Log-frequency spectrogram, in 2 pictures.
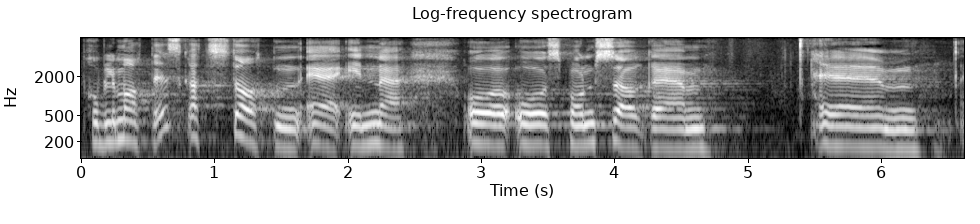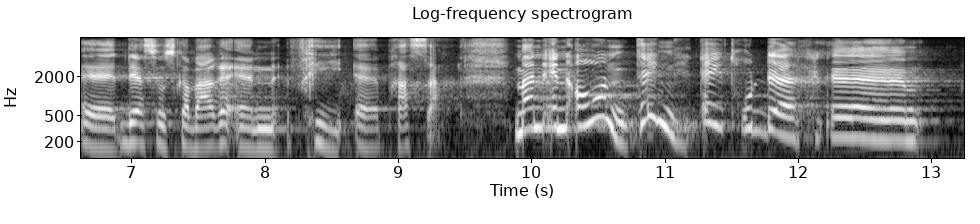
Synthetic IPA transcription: pʰɾʊblɛmɑːt̪ɪskɑt̪st̪ɑːt̪n̩ɛʔɪnːəʔɔʔɔspɔnsəɾ | d̪ɛsɔmskɑlʋæːɾəʔɛnfʁiːpʰɾɛsːə̰mɛnɛnɑːn̩t̪ʰɪŋɛɡt̪ʰʁʊd̪ːə

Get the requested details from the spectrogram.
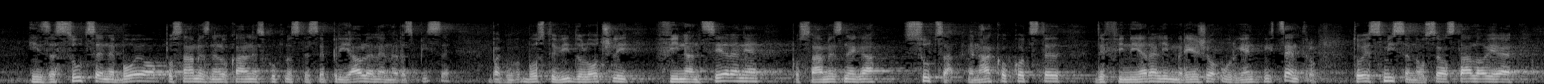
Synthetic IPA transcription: inzasut̪sɛnɛboːjɔpɔsaːmɛznɛlɔkaːlnɛskupnɔst̪ɛsɛpɾijaːwlʲalɛnaɾaspisɛ | ampaɡbost̪ɛʋid̪ɔloːt͡ʃilifinant̪siːɾanjɛpɔsaːmɛznɛɡasut̪sa̰ɛnaːkɔkɔt̪st̪ɛ | d̪ɛfiniːɾalimɾeːʒɔʔuɾɡɛnt̪nixt̪sɛnt̪ɾɔw | t̪oːjɛsmisɛlnɔwsɛɔst̪aːlɔjɛ

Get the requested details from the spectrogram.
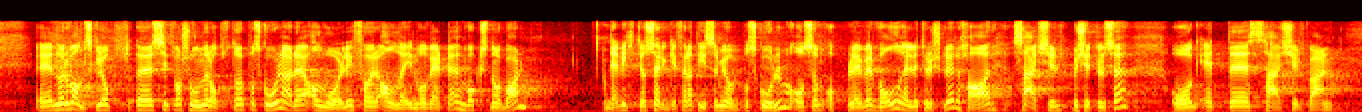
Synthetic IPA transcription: nɔɾʋɑnskəlɪɔpsɪt̪ʉɑʂuːnəɾɔpst̪oːɾpʰɔskuːln̩æɖɛʔɑ̰lʋoːɭɪfɔɾɑ̰lːəɪnʋɔlʋeːʈəʋɔksnəɔbɑːɳ | d̪ɛæɾʋɪkt̪ɪɔsœɾɡəfɔɾɑt̪̚d̪ɪsɔmjɔbːəɾpʰɔskuːln̩ɔ̰sɔmʔɔ̰pːleːʋəɾʋɔlːɛlːəʈ̪ʰɾʉʂləɾhɑɾsæːʂɪlt̪̚bəʂʏt̪ːəlsə | ʔɔɡɛt̪sæ̰ːʂɪlt̪ʋæ̰ːɳ

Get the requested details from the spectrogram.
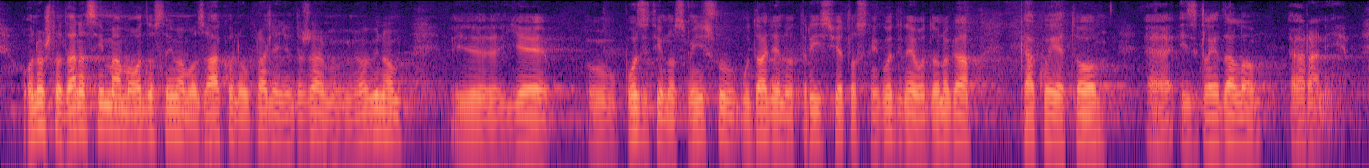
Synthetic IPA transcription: o̞̰no̞ʃt̪o̞d̪anasimamo̞od̪no̞sno̞imaːmo̞zaːko̞noupɾaʋvʎaɲud̪r̩ʒaːʋno̞mimmo̞ʋino̞m | je | upo̞zit̪iʋno̞msmiːslˠuud̪aːʎe̞no̞t̪ɾiːsʋje̞t̪losneɡo̞d̪ine̞o̞d̪o̞no̞ɡa | kako̞je̞t̪ʰo̞ː | izɡle̞ːd̪alo̞ | ɾanḭje̞

